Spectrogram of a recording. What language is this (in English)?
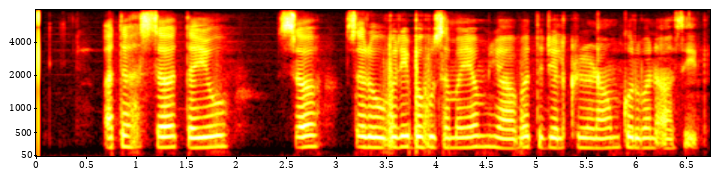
Sanskrit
